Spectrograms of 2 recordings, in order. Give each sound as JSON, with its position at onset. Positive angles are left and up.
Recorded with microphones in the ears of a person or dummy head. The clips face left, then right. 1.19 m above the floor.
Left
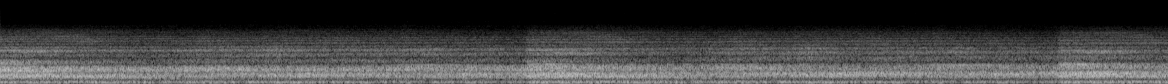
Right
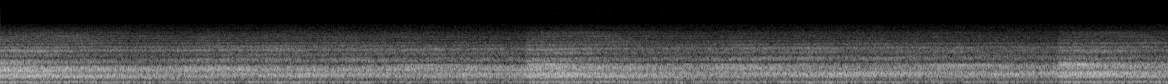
{"t": 0.0, "sound": "an aircraft", "side_deg": 0}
